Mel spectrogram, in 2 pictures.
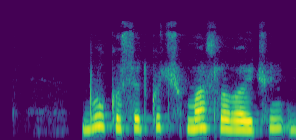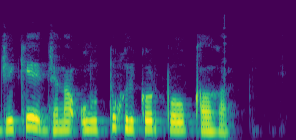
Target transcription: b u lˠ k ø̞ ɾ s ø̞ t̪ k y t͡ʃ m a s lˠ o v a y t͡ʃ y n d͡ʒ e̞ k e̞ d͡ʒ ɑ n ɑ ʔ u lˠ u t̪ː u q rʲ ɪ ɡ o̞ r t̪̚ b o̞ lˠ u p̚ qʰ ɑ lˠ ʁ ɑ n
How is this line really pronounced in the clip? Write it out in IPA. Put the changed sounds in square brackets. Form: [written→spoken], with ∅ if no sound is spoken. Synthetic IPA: b u lˠ k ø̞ ɾ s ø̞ t̪ k y t͡ʃ m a s lˠ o v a y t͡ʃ y n d͡ʒ e̞ k e̞ d͡ʒ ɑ n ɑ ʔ u lˠ u t̪ː u q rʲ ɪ [ɡ→k] o̞ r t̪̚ b o̞ lˠ u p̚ qʰ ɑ lˠ ʁ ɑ n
